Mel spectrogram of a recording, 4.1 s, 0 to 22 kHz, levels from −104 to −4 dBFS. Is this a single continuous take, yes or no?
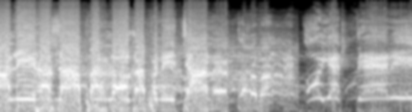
no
